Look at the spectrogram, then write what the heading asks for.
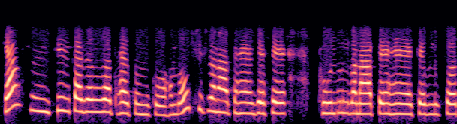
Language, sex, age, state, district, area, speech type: Hindi, female, 30-45, Bihar, Muzaffarpur, rural, conversation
